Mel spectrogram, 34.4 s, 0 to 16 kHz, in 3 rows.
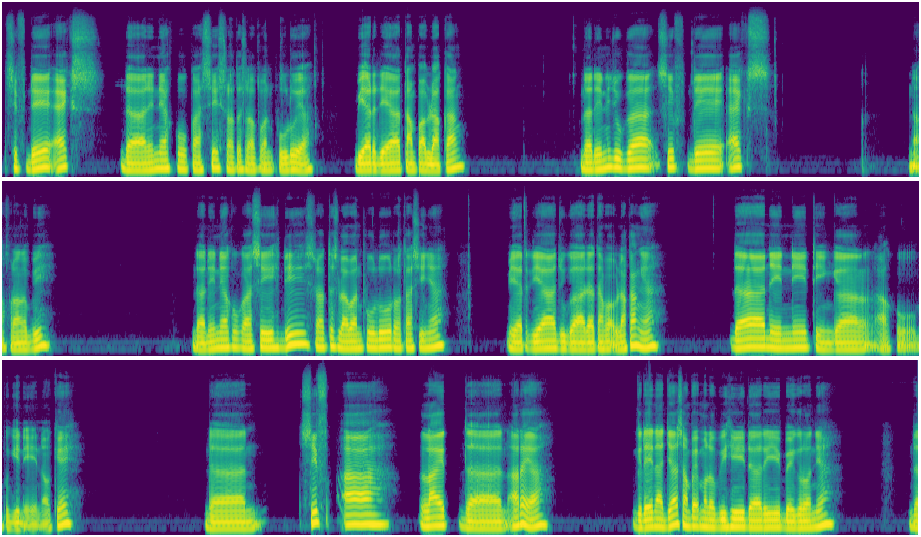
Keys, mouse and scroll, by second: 1.1 click, 2.0-5.9 drag, 6.8-7.1 drag, 7.3-7.6 shift+middle drag, 8.6 shift+d, 9.6 x, 11.1 click, 12.4 click, 13.6 click, 15.3-19.2 drag, 20.0 click, 21.2-22.7 drag, 25.6-25.9 middle drag, 26.3-26.7 middle drag, 26.8 shift+a, 30.4 middle click, 31.0 s, 32.1 click, 33.0-33.3 middle drag, 33.8-34.3 drag.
